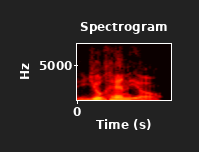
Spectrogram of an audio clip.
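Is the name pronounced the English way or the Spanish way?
Spanish. The name is said with Spanish sounds. "or para español"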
